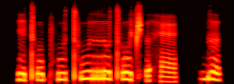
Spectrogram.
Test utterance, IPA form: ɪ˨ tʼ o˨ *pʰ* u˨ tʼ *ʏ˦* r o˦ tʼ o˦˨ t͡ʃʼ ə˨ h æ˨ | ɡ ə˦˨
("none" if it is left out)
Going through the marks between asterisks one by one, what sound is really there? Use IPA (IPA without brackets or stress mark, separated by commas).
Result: pʰ, u˦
